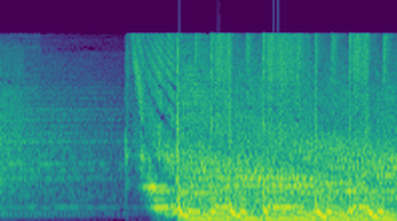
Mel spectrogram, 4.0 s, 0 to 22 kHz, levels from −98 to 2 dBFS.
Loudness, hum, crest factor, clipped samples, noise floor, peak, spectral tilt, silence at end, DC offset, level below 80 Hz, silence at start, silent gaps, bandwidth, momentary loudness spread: -9 LUFS; none; 10 dB; under 0.1%; -42 dBFS; 0 dBFS; -5.5 dB/octave; 0 s; under 0.1%; -16 dBFS; 0 s; none; 12 kHz; 12 LU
